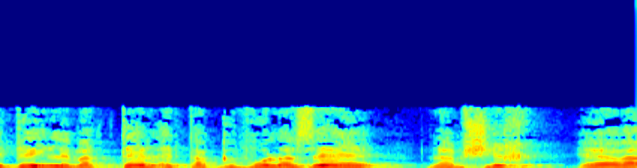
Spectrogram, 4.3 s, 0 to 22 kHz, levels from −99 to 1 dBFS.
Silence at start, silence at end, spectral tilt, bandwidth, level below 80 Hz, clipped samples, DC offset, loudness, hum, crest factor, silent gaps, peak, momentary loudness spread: 0 s; 0 s; -6 dB/octave; 8.2 kHz; -60 dBFS; under 0.1%; under 0.1%; -20 LUFS; none; 16 dB; none; -2 dBFS; 12 LU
